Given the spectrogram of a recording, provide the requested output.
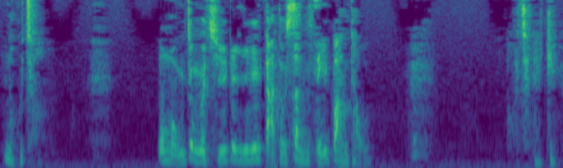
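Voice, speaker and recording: A man's voice: fairly high pitch, takes it slowly, fairly bright tone, exaggerated voice. A man playing a terrified, melodramatically pleading mental patient haunted by nightmares in a Cantonese horror radio drama. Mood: haunted dread. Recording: clearly noisy audio.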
